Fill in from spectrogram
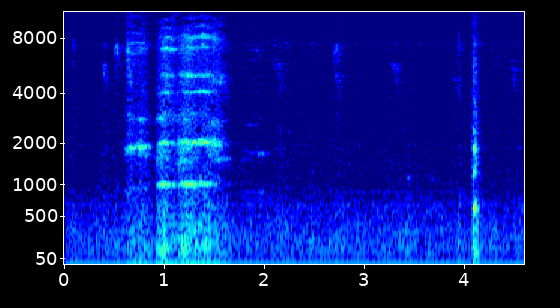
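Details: Female red junglefowl calling to attract males, used as a lure for wild cocks; one clear, nasal, harmonic call of about a second, then quiet with a single sharp click near the end.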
